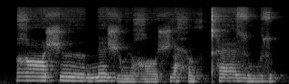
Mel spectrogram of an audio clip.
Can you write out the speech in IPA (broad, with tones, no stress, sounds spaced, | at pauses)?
ʁ ɑ˦ ʃ əː˦˨ ŋ ɛ˦ ʒ ʊ˨ y̯ ʁ ɔ˨ ʃ ɪ˧ ħ u˨ θ kʰ æ˦ z u˧ z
